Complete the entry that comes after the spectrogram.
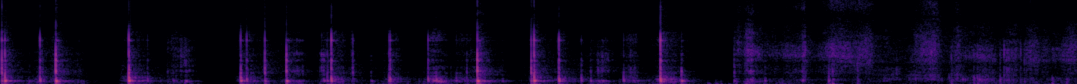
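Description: Fingertips and nails tap and scratch a medium frosted plastic jar with white contents. A quick, uneven run of dry, hollow taps with a mid-pitched knock and almost no ring gives way after about three and a half seconds to a steady, bright scratching rasp.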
